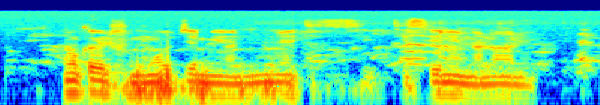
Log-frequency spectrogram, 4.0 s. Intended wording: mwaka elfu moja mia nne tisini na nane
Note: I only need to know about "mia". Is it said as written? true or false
true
